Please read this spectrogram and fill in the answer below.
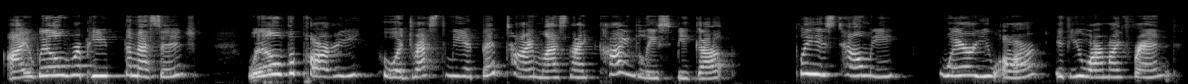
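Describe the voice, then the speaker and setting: A woman voicing an earnest, polite, excitable young male pig in a children's storybook. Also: very high-pitched, slow, voice pushed up, exaggerated voice. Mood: earnest announcing. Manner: formal, pleading, eager. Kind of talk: children's storybook read-aloud.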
